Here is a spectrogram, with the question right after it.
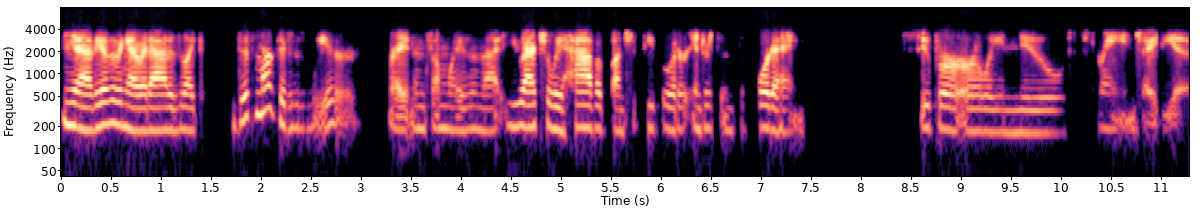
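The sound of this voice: A woman's fairly low voice at a moderate pace, fairly even in intonation, in a dry, close sound with no echo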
